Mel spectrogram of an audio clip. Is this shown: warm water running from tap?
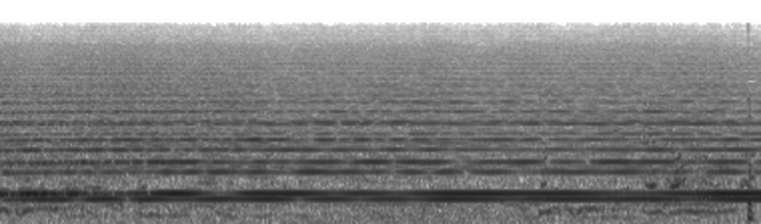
no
